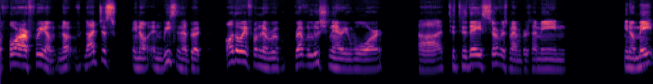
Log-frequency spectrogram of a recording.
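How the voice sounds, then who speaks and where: A man's voice: mid-range voice, a bit bright. A man from Colombia, a Marine veteran, hosting a podcast in a rambling, casual monologue with frequent restarts and swearing.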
